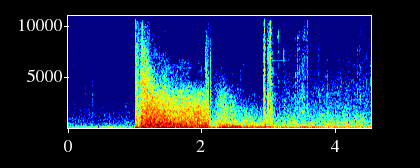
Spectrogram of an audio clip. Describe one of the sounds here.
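A rifle fires a single loud shot that rumbles and fades away.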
